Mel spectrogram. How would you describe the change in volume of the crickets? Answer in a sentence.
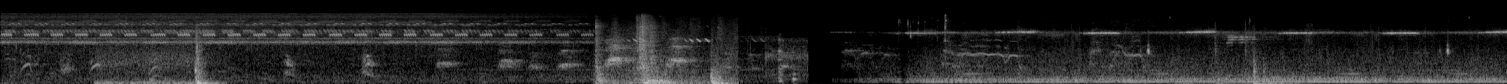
The loudness of the crickets goes down, then up.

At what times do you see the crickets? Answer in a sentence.
You can hear the crickets from 0.0 to 15.0 s.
